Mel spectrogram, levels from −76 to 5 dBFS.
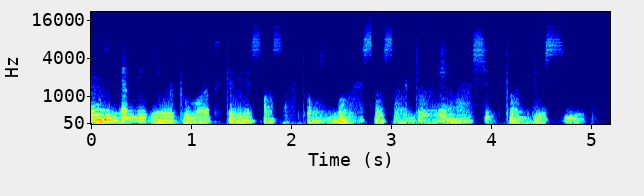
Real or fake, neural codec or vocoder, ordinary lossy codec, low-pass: fake; codec, 44.1 kHz, 0.9 kbps, DAC; none; none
